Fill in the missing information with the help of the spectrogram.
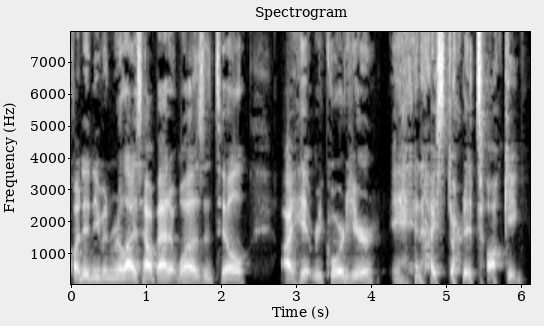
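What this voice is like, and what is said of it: Scratchy, hoarse voice. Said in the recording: “My voice is going to be a little bit scratchy for this episode. A little bit under the weather ... I'm not sounding like my normal self”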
